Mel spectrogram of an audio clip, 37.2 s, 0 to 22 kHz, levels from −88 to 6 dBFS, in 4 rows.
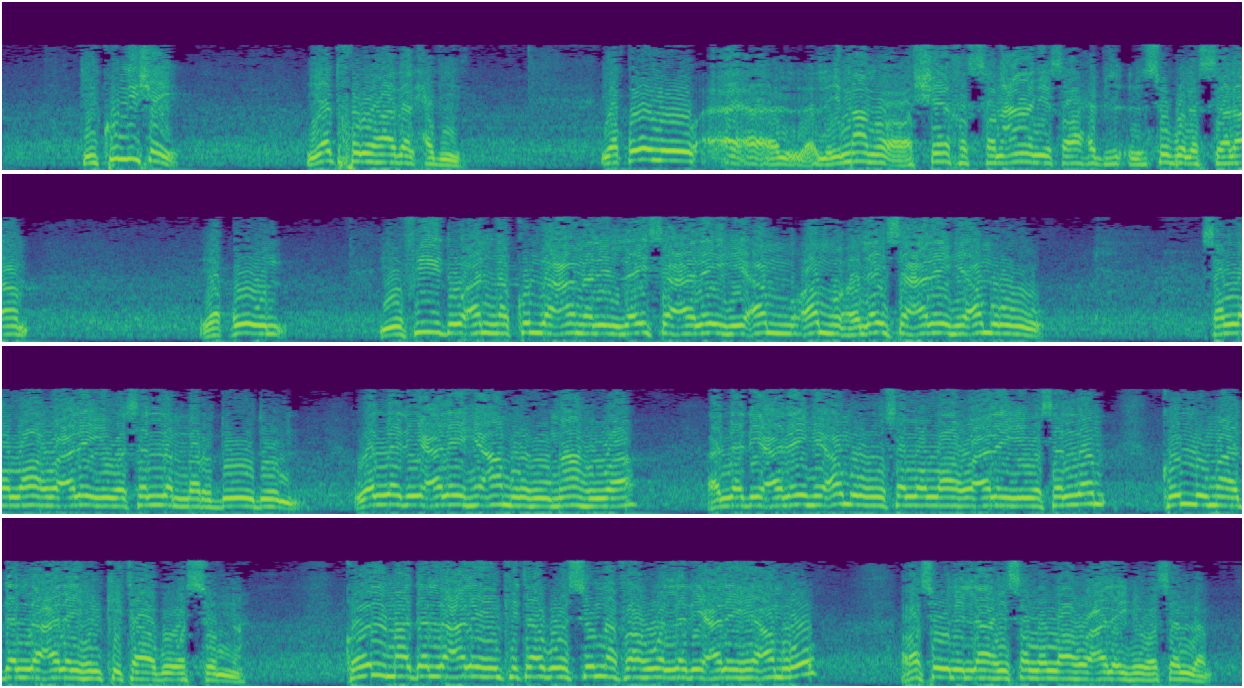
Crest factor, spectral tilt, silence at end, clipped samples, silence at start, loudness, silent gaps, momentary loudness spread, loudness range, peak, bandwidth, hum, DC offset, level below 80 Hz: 8 dB; -4.5 dB/octave; 0 s; under 0.1%; 0 s; -10 LUFS; none; 19 LU; 3 LU; -2 dBFS; 8 kHz; none; 0.6%; -36 dBFS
